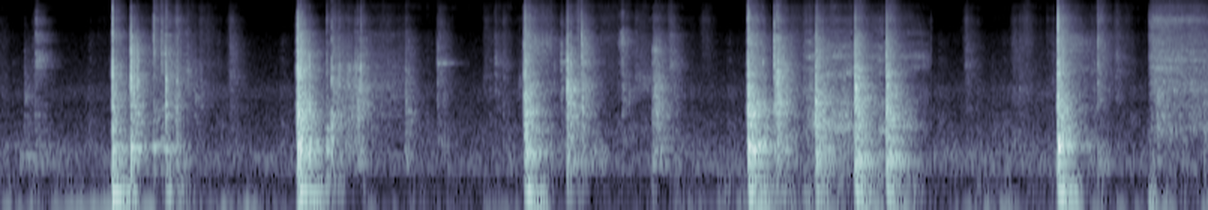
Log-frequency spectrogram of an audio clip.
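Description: Paper plates thrown one after another, landing on a tabletop and other plates. There are about six landings, each a short clatter of slaps and small bounces, roughly every two seconds.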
